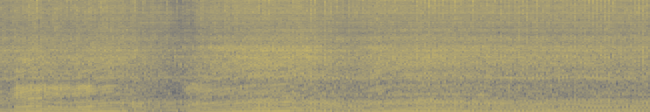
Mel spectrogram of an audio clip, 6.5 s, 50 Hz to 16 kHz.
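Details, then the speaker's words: Echo SRM-210 two-stroke string trimmer after purge bulb replacement and a straightened idle screw set higher: brief blip, then a steady, even buzzing idle with no stalling; normal idle. "I would say that's running pretty good."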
